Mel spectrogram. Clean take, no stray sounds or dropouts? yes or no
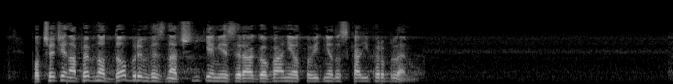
yes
